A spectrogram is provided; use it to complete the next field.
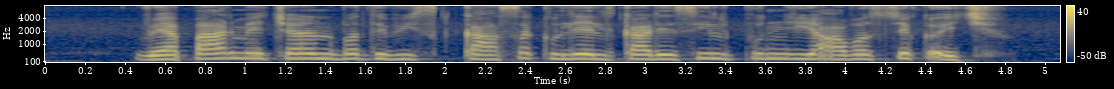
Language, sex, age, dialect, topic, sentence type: Maithili, male, 18-24, Southern/Standard, banking, statement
